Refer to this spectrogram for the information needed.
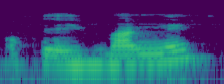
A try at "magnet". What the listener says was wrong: Stress at the very beginning. Instead of magnet, it's magnet.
